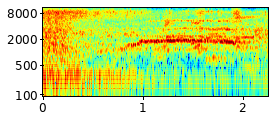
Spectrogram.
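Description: Dæmonen, a steel B&M floorless roller coaster, with its train rumbling past overhead, loudest at the start. Riders give a long, high scream in the second half.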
